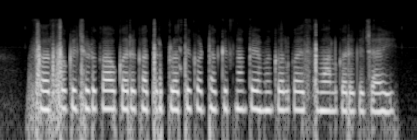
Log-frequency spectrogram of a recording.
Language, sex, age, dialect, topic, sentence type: Magahi, female, 18-24, Southern, agriculture, question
